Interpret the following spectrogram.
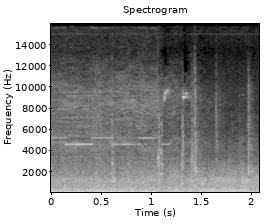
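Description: City bus engine idling at a stop, a steady low rumble with a faint thin high whine over it.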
